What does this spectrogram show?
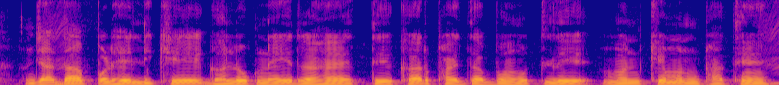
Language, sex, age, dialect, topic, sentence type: Chhattisgarhi, male, 60-100, Eastern, agriculture, statement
